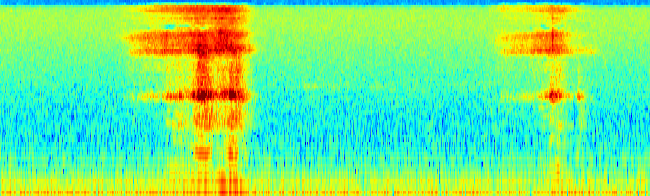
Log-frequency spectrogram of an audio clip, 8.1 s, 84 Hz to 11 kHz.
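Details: Snoring during sleep recorded on 2025/05/17: two rough, rattling snores about four seconds apart over a steady room hum.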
